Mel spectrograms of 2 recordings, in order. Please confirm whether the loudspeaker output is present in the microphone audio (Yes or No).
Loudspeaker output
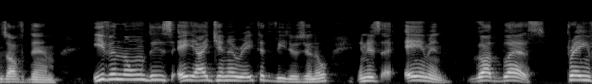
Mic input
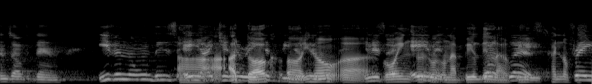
Yes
